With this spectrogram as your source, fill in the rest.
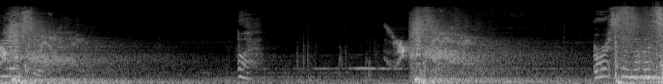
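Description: Spell effects cast in Hogwarts Legacy: two loud whooshing bursts with soft thuds a couple of seconds apart, then a third burst at the end, over steady game background ambience.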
